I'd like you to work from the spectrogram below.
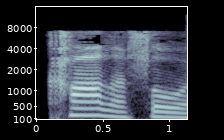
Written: collophore

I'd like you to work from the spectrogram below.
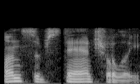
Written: unsubstantially

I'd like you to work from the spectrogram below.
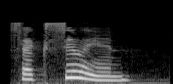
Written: sexillion

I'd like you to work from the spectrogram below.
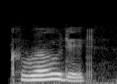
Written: corroded

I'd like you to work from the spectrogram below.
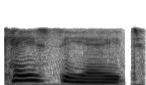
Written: caseate

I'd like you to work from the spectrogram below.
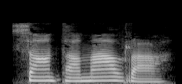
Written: Santa Maura

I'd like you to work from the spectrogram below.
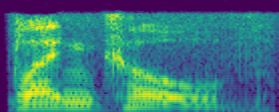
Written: Glen Cove

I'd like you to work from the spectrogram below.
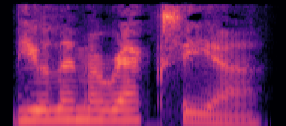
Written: bulimarexic

